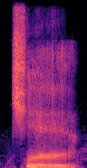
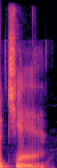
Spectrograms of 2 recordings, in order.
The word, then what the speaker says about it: chair: Fíjate que al final de esta palabra hay una R. Chair. No la pronuncio. Yo soy inglés del Reino Unido, británico. De Inglaterra, de hecho. Y en el inglés estándar británico no pronunciamos R's después de vocales. Así que yo digo chair, pero a lo mejor alguien de Estados Unidos diría chair y metería esa R ahí con mandíbula, chair, ahí.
